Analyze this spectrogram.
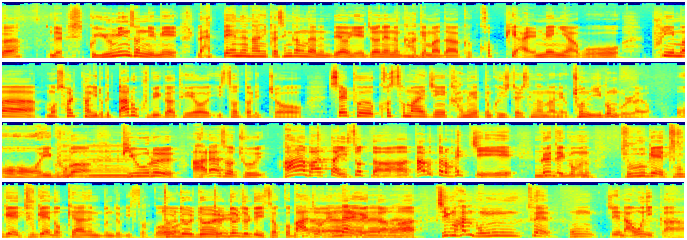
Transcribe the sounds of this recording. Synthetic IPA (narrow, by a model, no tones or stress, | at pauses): kajo | ne̞kɯjumins̬ʰʌnːimila̰t͈e̞nɯnhaɲik͈as̬ʰeŋɡaŋnanɯnde̞joje̞d͡ʑʌne̞nɯnkaɡe̞madakɯkʰʌpʰiʔa̰ɭme̞ŋiɦa̰ɡopʰɯɾimamʌsʰʌɭtʰaŋiɾʌkʰe̞t͈aɾukubiɡadwe̞jʌʔis͈ʌt͈̚ʌɾit̚t͡ɕ͈o̰ | s͈e̞ɭpʰɯkʰʌstʰɯmaid͡ʑiŋikanɯŋɦet͈ʌnkɯɕʰid͡ʑʌɾisʰe̞ŋɡaŋna̰nḛjo̰t͡ɕʌnɯniɡʌnmoɭːa̰jo̰ | ʌ̰iɡuɡapiuɾɯɭa̰ɾas̬ʰʌt͡ɕoamat̚t͈ais͈ʌt̚t͈at͈aɾut͈aɾoɦat̚t͡ɕ͈ikɯɾe̞s̬ʰʌiɡʌmun | tuɡe̞tuɡe̞tuɡe̞nʌkʰe̞ɦanɯnbundɯɡiːs͈ʌt̚k͈oɭduɭduɭduɭduɭdois͈ʌt̚k͈omad͡ʑojennːaɾeɡɯɦet̚t͈aat͡ɕiɡɯmɦanpoŋtʰue̞poŋd͡ʑienaoɲik͈a̰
